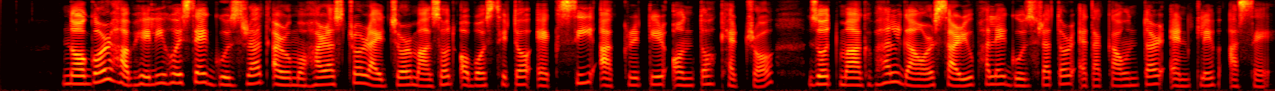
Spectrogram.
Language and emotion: Assamese, neutral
